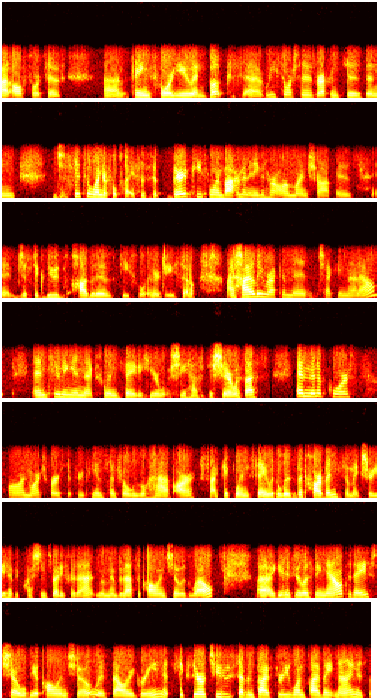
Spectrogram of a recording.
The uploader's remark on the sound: A Call-In Show.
